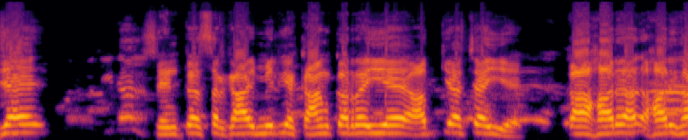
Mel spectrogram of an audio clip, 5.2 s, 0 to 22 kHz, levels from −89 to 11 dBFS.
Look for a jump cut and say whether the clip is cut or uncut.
uncut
